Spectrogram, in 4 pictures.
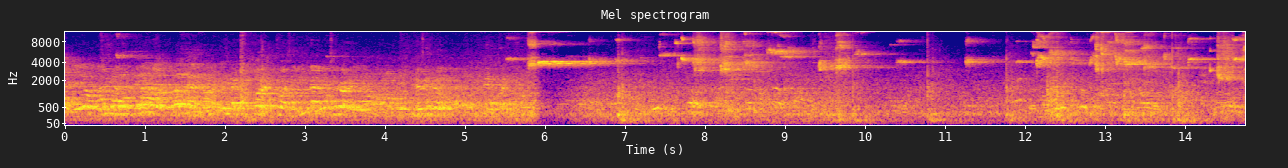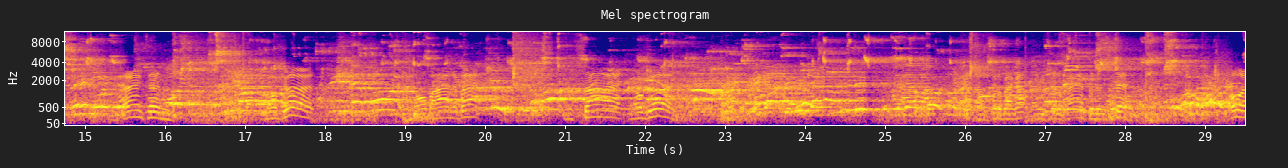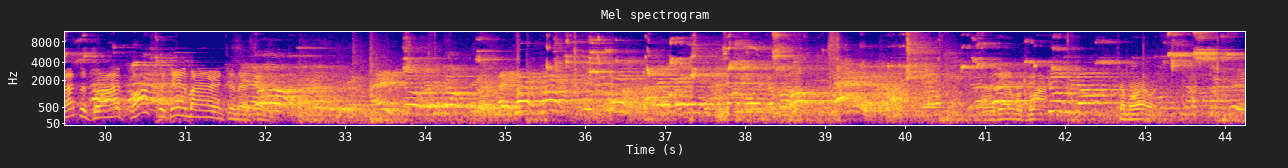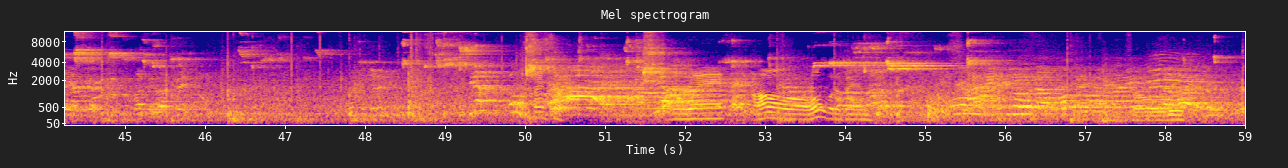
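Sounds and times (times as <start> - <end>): players shouting: 12.0 - 46.6, 47.8 - 59.0
basketball bouncing on hardwood: 46.2 - 46.5.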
